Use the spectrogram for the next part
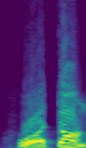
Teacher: it's actually second tone, 活, and then 动 is actually 轻 声, it doesn't have a tone. Usually it's fourth tone here, but 活 动, I guess it becomes silent, the silent tone with nothing there.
